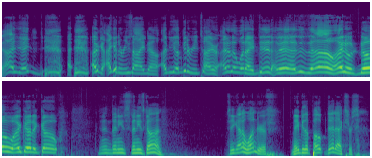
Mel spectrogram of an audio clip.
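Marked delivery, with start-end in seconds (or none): 0.0-8.5 mock high, slow, teary-eyed weepy blubbering. Retelling Boehner resigning after the Pope leaves town: imitating Boehner teary-eyed crying. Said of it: "now he's really teary-eyed crying".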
